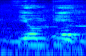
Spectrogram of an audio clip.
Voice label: "yompi" to work, Ansus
